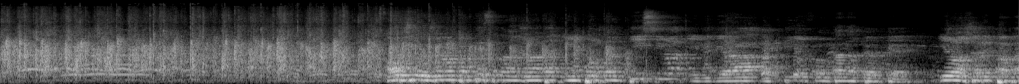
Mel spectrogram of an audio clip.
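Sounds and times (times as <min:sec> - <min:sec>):
audience applause: 0:00.0 - 0:06.4
speech: 0:03.9 - 0:10.1.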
